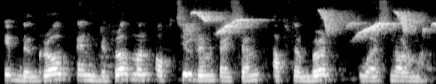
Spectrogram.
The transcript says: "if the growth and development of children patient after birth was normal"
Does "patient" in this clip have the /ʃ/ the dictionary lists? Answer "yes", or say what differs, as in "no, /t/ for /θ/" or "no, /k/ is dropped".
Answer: no, /s/ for /ʃ/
